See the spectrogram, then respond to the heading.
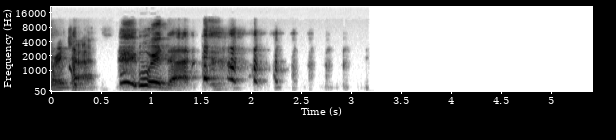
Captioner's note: laughs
